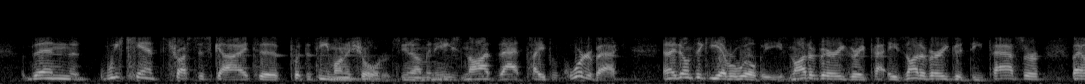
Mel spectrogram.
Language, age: English, 40-59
